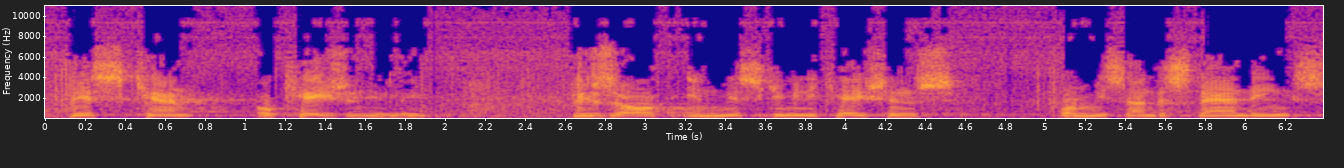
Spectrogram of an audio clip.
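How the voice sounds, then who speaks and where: Noticeable background noise behind a man's fairly slow pace. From Iran. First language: Persian. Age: 50s. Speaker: witness at a congressional hearing. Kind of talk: testimony. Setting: hearing room. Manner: formal. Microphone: too far from the microphone.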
